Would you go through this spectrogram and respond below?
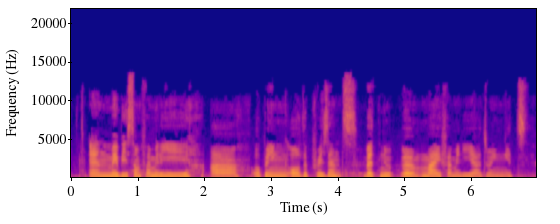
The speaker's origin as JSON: {"language": "English", "country": "France", "lives_now": "Australia", "said": "I'm from France."}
